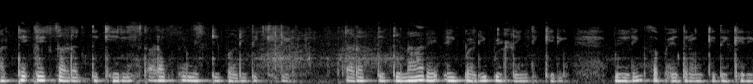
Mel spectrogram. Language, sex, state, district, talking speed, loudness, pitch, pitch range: Rajasthani, female, Rajasthan, Churu, 205 wpm, -18 LUFS, 170 Hz, 160-175 Hz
